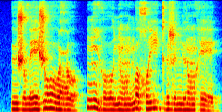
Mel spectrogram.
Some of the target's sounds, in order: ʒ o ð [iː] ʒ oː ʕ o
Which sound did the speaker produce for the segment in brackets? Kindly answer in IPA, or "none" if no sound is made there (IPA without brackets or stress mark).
eː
